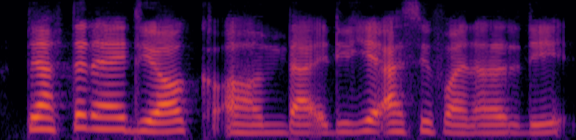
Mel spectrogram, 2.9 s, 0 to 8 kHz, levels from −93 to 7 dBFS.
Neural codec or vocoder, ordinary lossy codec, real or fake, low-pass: codec, 16 kHz, 0.8 kbps, ZipCodec; none; fake; none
